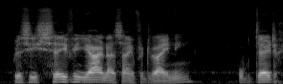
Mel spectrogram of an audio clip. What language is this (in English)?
Dutch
